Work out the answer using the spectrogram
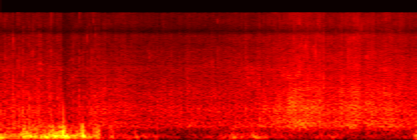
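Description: Rain falling on a wet road, a steady hiss that grows a little louder about three seconds in. Wind rumbles on the microphone for about the first second.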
